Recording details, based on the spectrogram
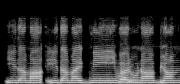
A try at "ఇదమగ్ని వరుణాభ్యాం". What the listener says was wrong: ఇక్కడ భ్యం అంటున్నట్టున్నారు భ్యాం దీర్ఘం కదా సో భ్యాం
